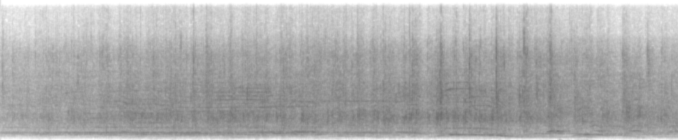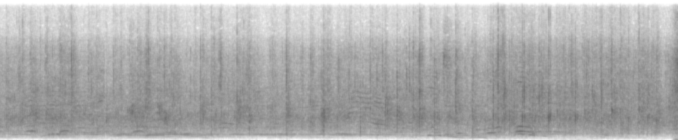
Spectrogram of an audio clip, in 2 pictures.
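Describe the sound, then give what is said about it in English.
A crowd claps steadily and loudly for the whole stretch while many voices shout and cry out over the dense applause, rising and falling in excited, overlapping calls, as people clap their hands and lift their voices to the Holy Ghost. “You ought to clap your hands and see how loud you can lift your voice to the Holy Ghost right now.”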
